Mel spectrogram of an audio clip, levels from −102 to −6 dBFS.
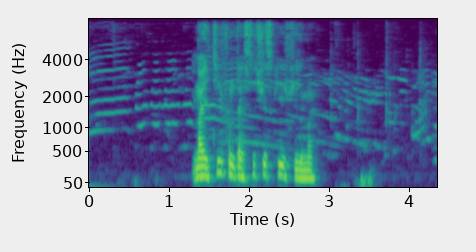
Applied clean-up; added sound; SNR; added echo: classical method log-MMSE.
